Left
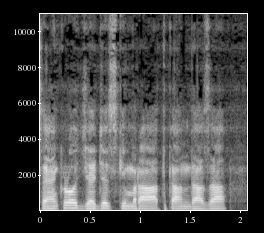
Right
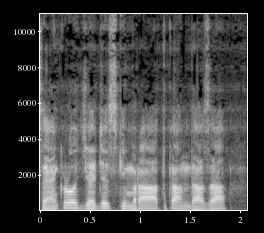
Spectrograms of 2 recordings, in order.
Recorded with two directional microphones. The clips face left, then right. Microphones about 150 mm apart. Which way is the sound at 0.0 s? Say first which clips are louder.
Left 3 dB; 55° left (ahead or behind).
